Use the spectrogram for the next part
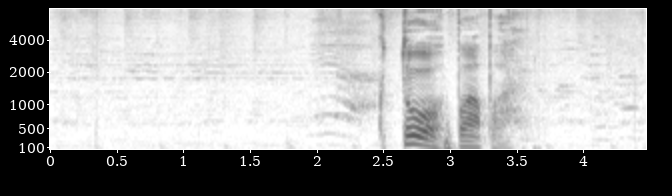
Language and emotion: Russian, neutral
